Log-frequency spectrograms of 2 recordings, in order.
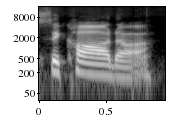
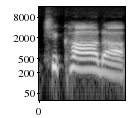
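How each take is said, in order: First: The word begins with an s sound. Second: The word begins with a ch sound.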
